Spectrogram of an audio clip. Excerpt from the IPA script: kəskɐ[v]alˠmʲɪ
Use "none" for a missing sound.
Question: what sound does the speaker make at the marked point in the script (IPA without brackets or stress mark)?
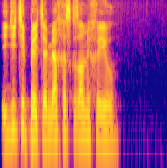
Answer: z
